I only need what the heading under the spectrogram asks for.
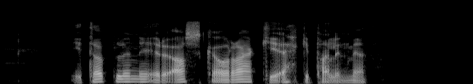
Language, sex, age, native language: Icelandic, male, 20-29, Icelandic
